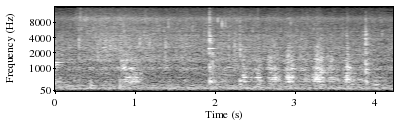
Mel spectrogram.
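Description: Sliced onions sizzling in hot oil in an aluminium pot, stirred with a metal spoon that scrapes and clicks against the pot now and then. The salted onions are frying down to brown.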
